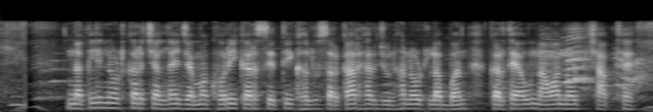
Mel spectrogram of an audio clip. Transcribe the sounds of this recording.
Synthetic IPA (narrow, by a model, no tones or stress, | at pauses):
nɐklinoːʈkəɾt͡ʃɐlnəẽd͡ʒɐmãkʰoːɾikəɾsɪt̪iɡʱɐlusɐɾkaːɾɦɛɾd͡ʒʊnɦãnoːʈləbːə̃nd̪kəɾt̪ʰeɐũnaʋãnoːʈ̚t͡ʃʰaːp̚t̪ʰɛː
